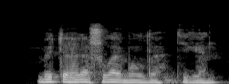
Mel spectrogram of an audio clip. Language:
Bashkir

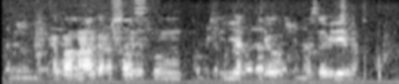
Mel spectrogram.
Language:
Kinyarwanda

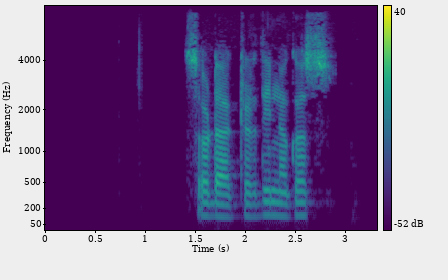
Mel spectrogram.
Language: Kalkoti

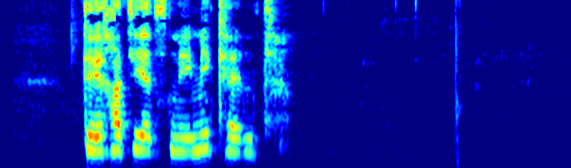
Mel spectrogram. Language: Swiss German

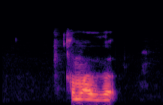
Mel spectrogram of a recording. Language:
Kabyle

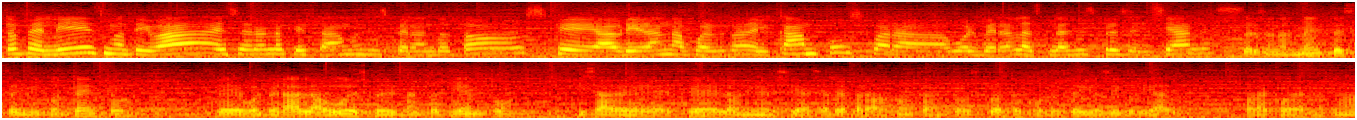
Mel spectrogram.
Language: Spanish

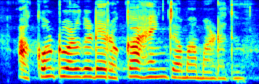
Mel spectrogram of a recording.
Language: Kannada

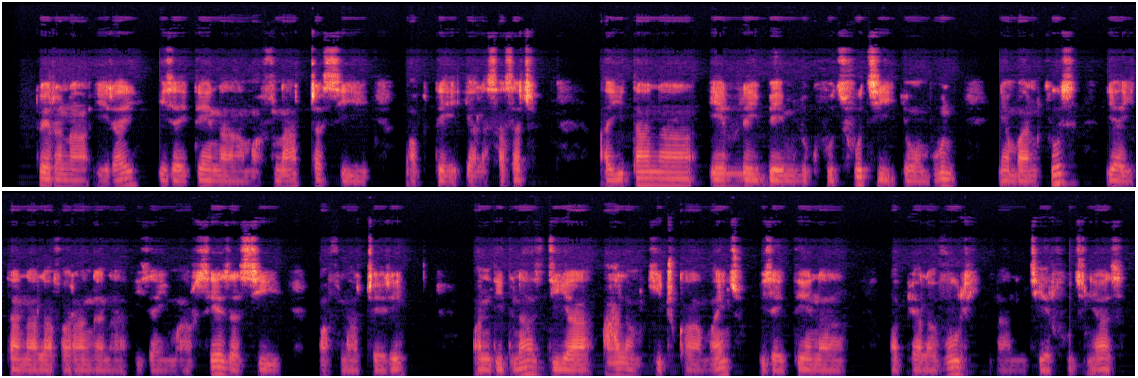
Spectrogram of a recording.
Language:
Malagasy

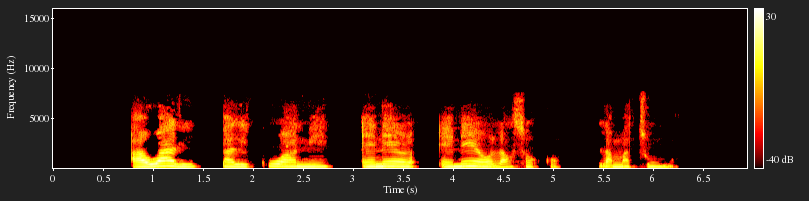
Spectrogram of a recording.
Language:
Swahili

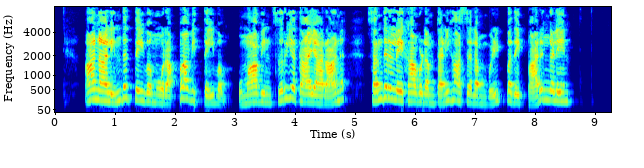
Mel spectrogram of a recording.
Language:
Tamil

